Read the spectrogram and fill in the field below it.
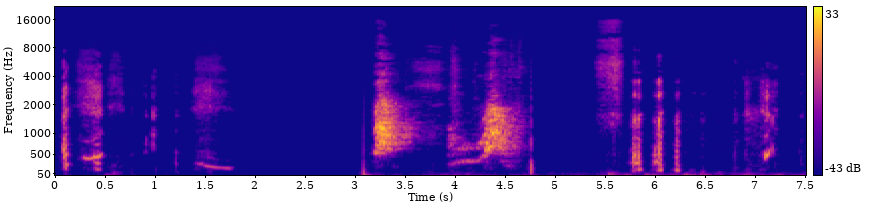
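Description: A dog barks and yelps in several short, sharp bursts, loud, with brief pauses between the outbursts and no talking over it.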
